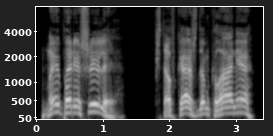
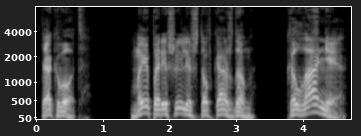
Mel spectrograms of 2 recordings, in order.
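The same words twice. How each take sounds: First: Said in the usual way. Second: Firm raised voice, КЛАНЕ set apart and punched; emphatic. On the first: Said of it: "начал ведун". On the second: A narrator's reading. Shaman insists on his wording after being corrected, emphatic. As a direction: press hard on the word КЛАНЕ. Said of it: "с нажимом произнёс он".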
